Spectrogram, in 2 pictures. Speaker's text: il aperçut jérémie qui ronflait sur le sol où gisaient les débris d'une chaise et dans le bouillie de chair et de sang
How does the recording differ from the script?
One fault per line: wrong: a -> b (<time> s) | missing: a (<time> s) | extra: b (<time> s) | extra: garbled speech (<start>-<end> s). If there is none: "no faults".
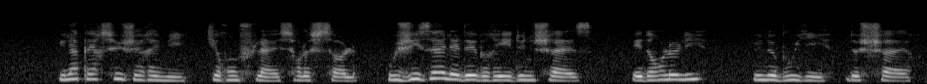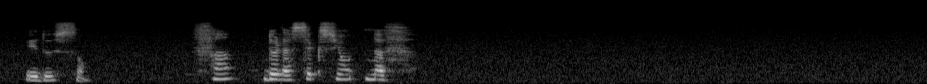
extra: lit une (6.8 s)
